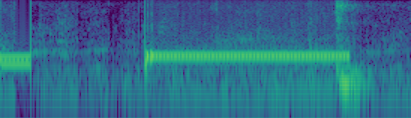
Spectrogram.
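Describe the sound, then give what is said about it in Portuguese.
A telephone tone on a line while a call is being transferred: a brief tone, a short gap, then a steady single-pitch tone held for about two seconds before a quick lower blip and faint line hiss. “Só fica na linha que eu vou estar transferindo para ela finalizar. Transferência.”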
